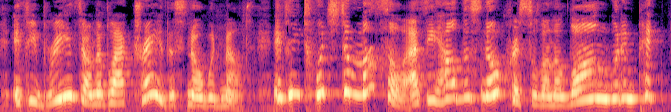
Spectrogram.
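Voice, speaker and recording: High-pitched, very animated woman reading a storybook. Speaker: reader of a children's picture book, library staff. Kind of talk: expressive read-aloud storytelling for children.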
